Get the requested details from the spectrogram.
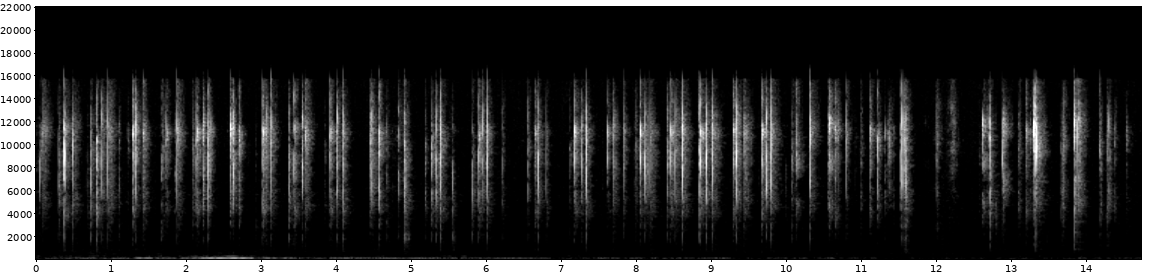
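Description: Long acrylic nails tap rapidly on a medium glass jar candle full of orange wax, with a paper label and a gold metal lid, held in one hand. The taps are short, bright, dry clicks in a fast, uneven rhythm with no ring. A low hum sits underneath during the first half.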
